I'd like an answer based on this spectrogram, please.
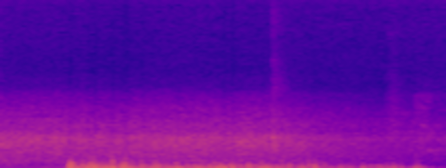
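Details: Fan after its defective oscillation gearbox was replaced with a complete set: starts into a steady low whoosh with soft even pulsing from the oscillation drive, no grinding or knocking; sounds healthy.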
